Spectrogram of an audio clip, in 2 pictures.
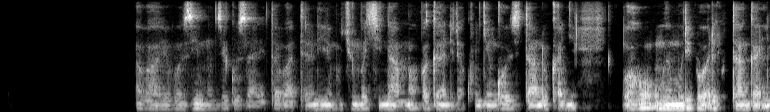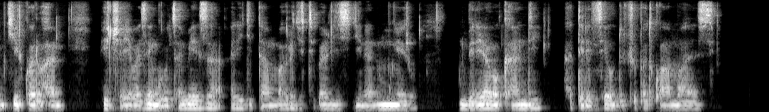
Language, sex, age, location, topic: Kinyarwanda, female, 25-35, Kigali, government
